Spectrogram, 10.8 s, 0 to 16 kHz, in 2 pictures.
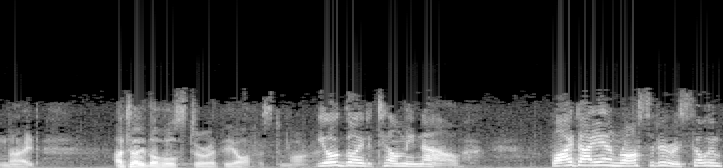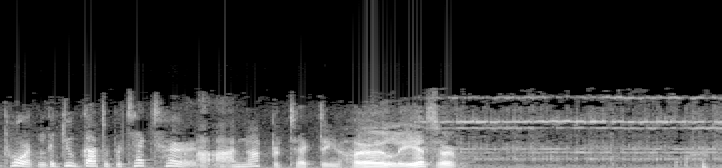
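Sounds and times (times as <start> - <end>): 
speech: 0.0 - 9.1
telephone ringing with a steady trill: 8.3 - 10.8.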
